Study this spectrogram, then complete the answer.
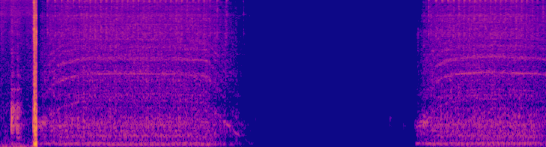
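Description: A sewing machine stitches the side seams of a coat lining, running in a steady mechanical whir for about three seconds after a sharp click, falling silent, then starting up again near the end.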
